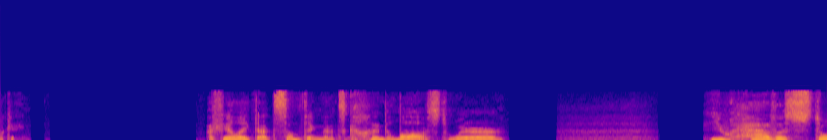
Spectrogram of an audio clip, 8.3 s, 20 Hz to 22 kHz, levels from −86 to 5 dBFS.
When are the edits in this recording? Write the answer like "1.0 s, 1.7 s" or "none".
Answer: none

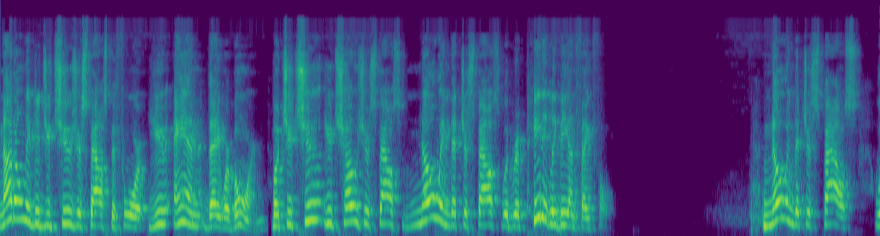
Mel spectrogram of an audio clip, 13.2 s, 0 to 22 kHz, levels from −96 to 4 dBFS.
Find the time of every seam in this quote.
4.0 s

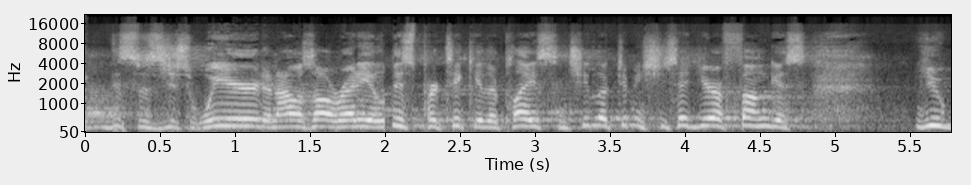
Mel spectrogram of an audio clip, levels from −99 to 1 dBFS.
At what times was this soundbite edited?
2.0 s

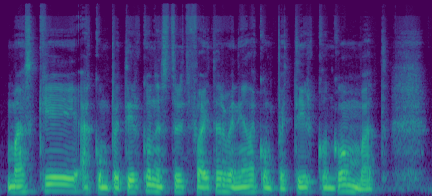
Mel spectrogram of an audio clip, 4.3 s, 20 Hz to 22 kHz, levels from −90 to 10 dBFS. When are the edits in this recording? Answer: 3.3 s

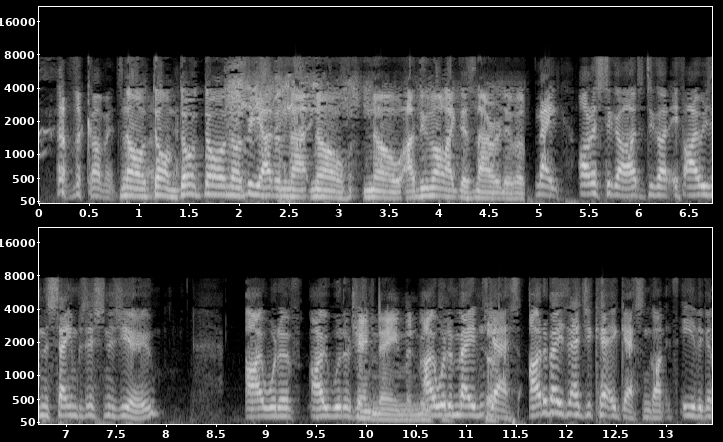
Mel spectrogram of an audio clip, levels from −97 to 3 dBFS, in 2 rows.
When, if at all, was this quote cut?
2.1 s, 4.9 s, 6.1 s, 9.4 s, 10.1 s, 11.2 s

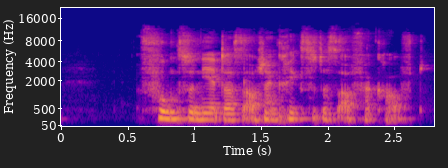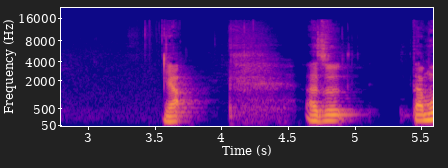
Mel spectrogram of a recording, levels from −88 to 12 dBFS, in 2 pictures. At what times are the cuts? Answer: none

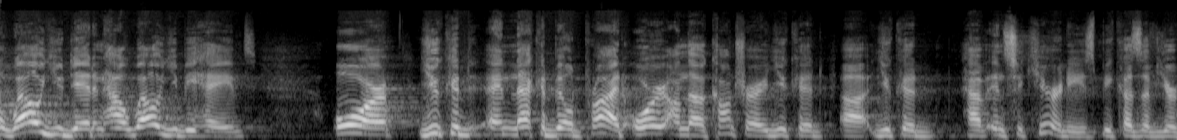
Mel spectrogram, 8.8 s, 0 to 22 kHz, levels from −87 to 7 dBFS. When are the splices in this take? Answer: 6.2 s

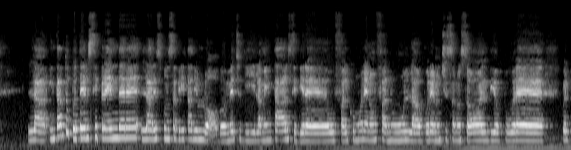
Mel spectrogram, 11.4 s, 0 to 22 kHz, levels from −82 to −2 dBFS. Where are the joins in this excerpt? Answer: none

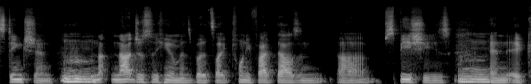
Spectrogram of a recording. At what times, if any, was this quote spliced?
3.8 s

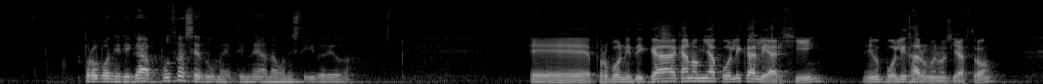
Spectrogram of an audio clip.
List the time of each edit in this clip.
none

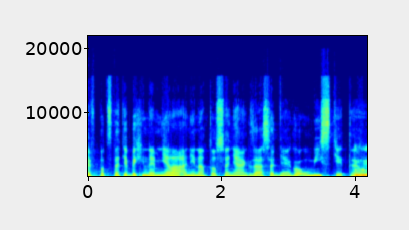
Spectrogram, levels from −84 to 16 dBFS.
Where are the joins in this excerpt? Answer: none

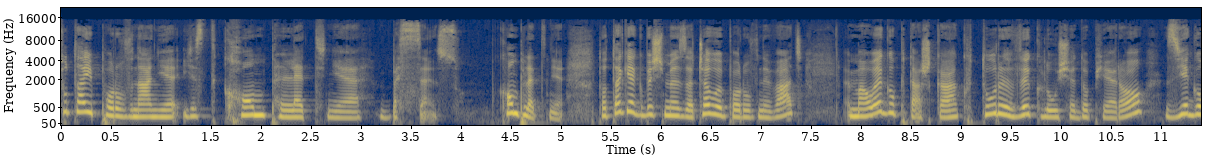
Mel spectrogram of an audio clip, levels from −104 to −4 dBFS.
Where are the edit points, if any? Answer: none

